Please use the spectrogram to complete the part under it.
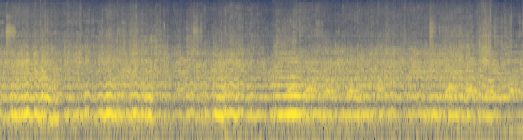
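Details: Stingless bees at a bee farm giving a steady, low droning buzz with a slightly wavering pitch, continuous throughout with gentle swells in loudness.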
